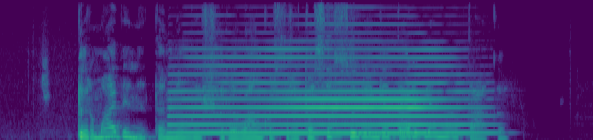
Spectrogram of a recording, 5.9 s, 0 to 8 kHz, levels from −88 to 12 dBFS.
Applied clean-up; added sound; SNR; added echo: none; Wind instrument, woodwind instrument; -3 dB; none.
